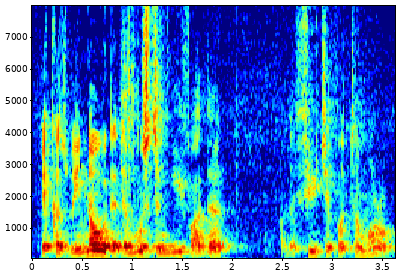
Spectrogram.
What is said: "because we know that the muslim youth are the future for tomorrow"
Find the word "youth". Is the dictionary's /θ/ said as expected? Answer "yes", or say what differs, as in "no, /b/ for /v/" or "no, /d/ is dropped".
no, /f/ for /θ/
